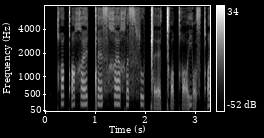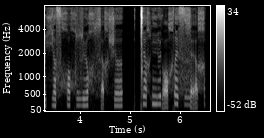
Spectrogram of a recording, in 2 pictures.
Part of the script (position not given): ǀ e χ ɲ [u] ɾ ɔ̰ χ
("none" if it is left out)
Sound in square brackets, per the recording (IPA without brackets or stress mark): y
